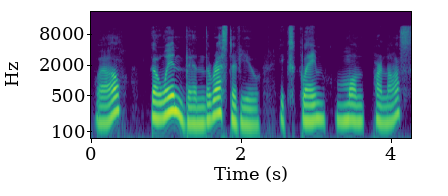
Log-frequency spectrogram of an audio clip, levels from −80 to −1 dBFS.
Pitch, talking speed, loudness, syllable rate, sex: 175 Hz, 140 wpm, -19 LUFS, 4.3 syllables/s, female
